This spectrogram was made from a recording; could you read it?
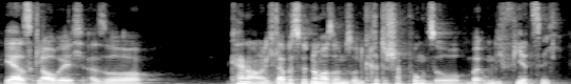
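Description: A man's voice: medium pitch, a little fast, vocal fry. A young man co-hosting a podcast, chatting casually and rambling with lots of fillers. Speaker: podcast co-host. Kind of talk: casual chat.

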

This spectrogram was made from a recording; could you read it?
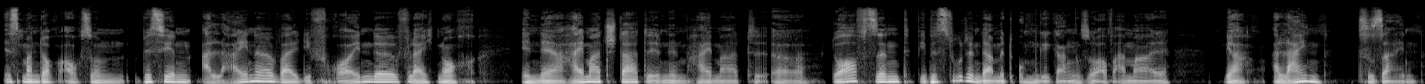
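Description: A man's voice: low voice, takes it slowly, mellow, dry recording, clean studio sound. A man from Hannover co-hosting a career podcast, talking in loose, chatty phrasing. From Hannover, Germany. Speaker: podcast co-host. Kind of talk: podcast chat.

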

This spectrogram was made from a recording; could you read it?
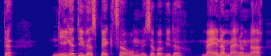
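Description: A man's voice: on the high side, moderate pace, warm tone. A man hosting a podcast, reading out survey figures and musing on them in a wry, conversational way. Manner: reads out statistics, musing and wry. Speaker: podcast host.

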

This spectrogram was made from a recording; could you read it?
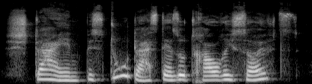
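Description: Woman playing a talking dog, animated, husky edge, unhurried, confident, children's audio story. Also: mid-range voice. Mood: curious, narrating. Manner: animated, expressive, addresses children directly. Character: confident, loyal, friendly talking dog telling his adventure. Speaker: puppeteer storyteller.

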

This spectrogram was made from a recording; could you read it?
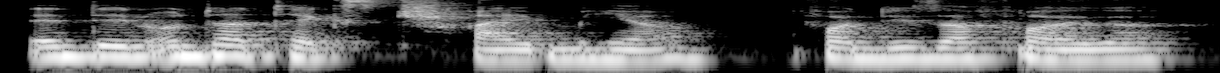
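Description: A woman's voice: low-pitched, fairly even intonation, a little slow. Woman, podcast host, teasing and giggly, roomy echoey sound. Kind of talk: casual chat.

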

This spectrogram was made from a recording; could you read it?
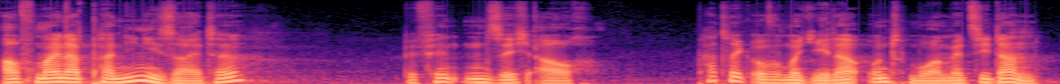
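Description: A young man hosting a podcast quiz, reading out clues in a calm, measured way. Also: fairly low pitch. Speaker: quiz host.

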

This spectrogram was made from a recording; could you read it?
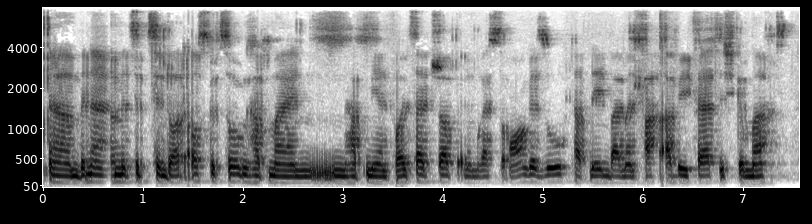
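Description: A man's voice: fairly low pitch, level tone, fairly quick, few pauses, crowd noise. A man in his forties giving a casual interview, speaking hesitantly with many fillers and restarts. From Germany. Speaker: interview guest, restaurant owner. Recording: slightly dull, faint noise.

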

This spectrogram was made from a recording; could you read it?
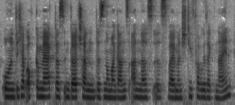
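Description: A woman's voice: mid-range voice, little pitch movement, fairly quick. A woman from Thailand, a guest in a home kitchen, telling stories in a frank, chatty way with fillers. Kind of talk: casual conversation.

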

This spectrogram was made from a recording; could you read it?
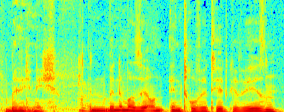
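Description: A man's voice: lowish voice, fairly even intonation, quick pace, mellow, slightly rough, no echo. A man from the Münsterland in Germany talking casually and bluntly about himself as an interview guest. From Münsterland, Westphalia, Germany. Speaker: podcast guest. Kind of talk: casual, reflective interview chat.

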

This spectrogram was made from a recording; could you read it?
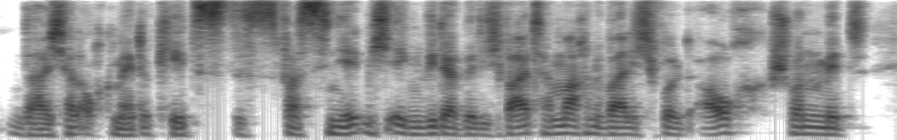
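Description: A man's voice: fairly low pitch, steady tone, rapid-fire, darkish tone, husky. A man, a mental coach talking casually and enthusiastically in an interview. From Baden, Germany. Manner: enthusiastic, rambling, slangy.

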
